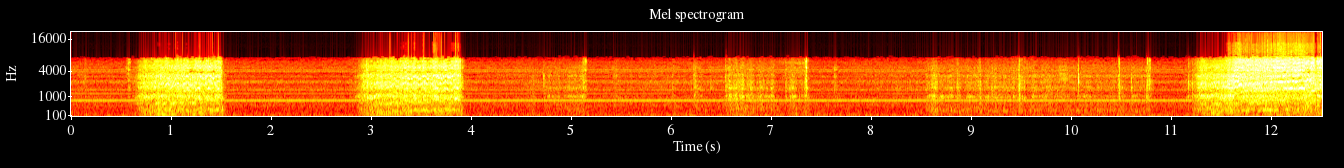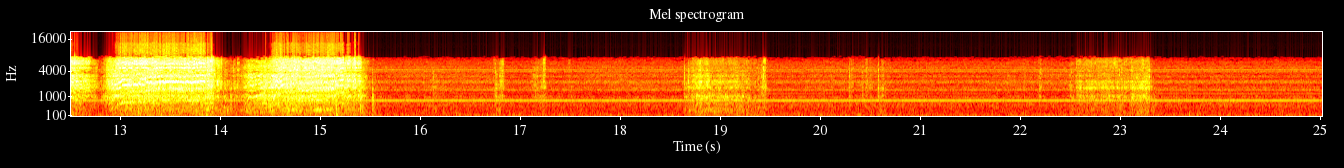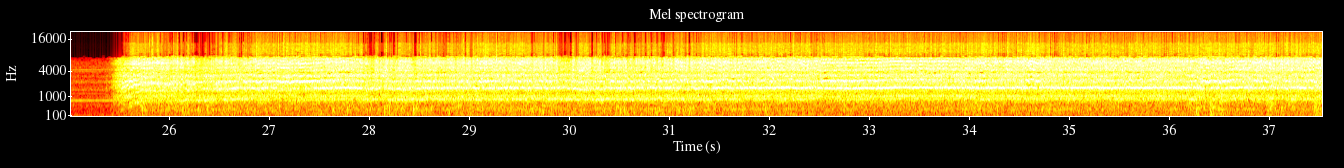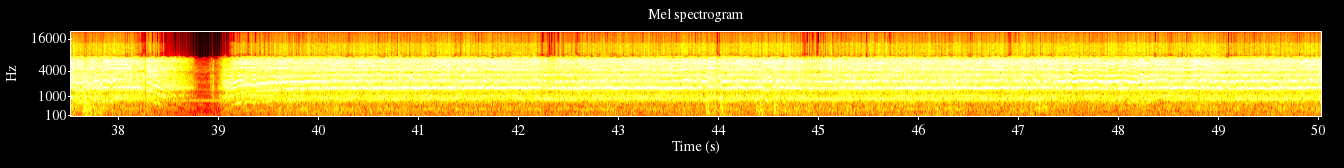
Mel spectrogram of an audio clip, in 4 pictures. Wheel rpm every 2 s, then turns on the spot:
30, 40, 0, 10, 10, 50, 130, 80, 0, 10, 0, 0, 40, 210, 230, 230, 230, 230, 230, 130, 230, 230, 230, 230, 220.
none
